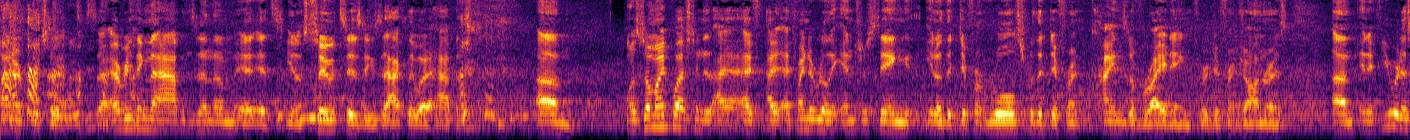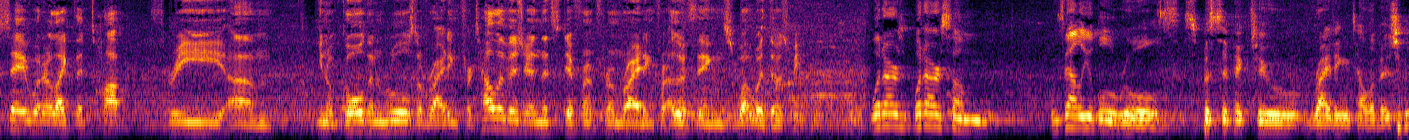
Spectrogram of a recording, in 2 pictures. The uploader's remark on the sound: SXSW. Take questions from the audience.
